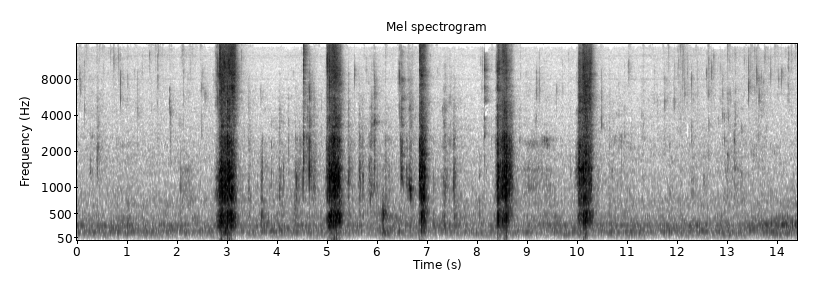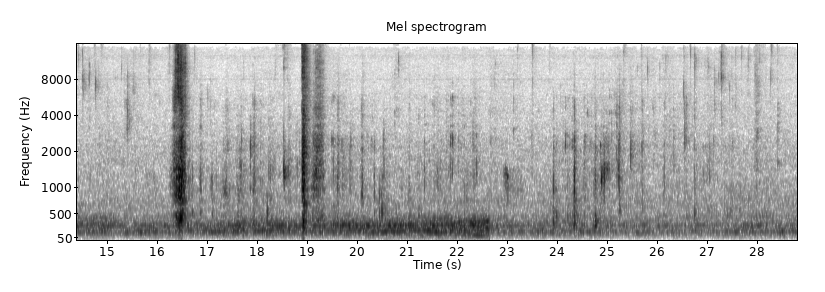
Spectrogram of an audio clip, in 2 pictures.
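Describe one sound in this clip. Chopsticks clack against a bowl.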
